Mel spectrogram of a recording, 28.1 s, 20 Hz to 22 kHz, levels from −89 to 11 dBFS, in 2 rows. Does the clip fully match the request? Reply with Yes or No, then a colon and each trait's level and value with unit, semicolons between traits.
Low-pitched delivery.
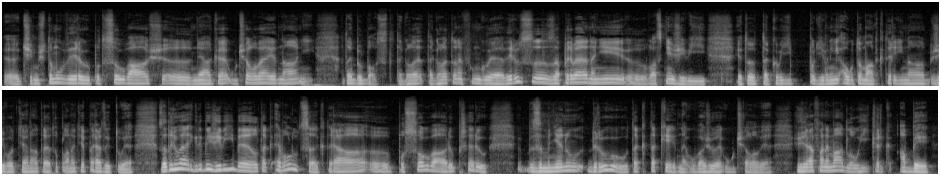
Yes: low, 120 Hz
